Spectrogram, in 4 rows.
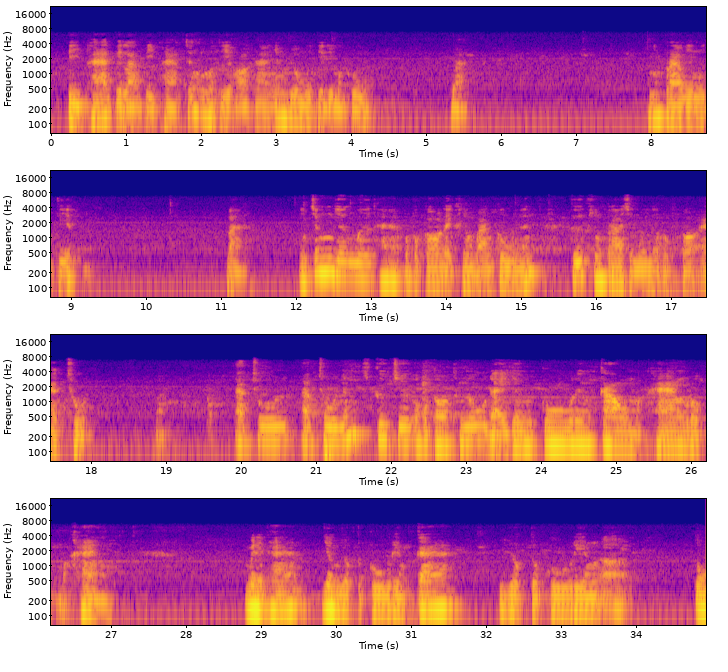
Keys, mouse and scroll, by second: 3.6-17.7 drag.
